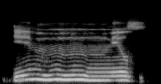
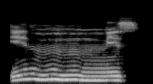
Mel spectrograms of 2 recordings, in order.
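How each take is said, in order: First: The s sound is heavy and thick. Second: The s sound is light and thin. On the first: The speaker calls it right. "tapi innis. Nah, itu dibaca dibaca tebal" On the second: The speaker calls it wrong. "bukan innis"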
